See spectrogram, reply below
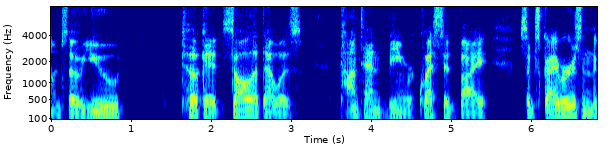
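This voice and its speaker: A man's voice: fairly low pitch, a bit bright, dry recording. A man hosting a podcast interview, asking long rambling questions full of restarts. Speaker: podcast host. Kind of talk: conversational interview.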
